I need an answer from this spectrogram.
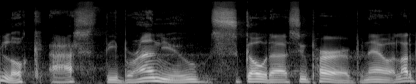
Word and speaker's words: Skoda: at the brand new Skoda Superb. Now, a lot of people commented on my last video. Sometimes I say Skoda, sometimes I say Skoda. In Ireland, we pronounce it that way, so that's the reason.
